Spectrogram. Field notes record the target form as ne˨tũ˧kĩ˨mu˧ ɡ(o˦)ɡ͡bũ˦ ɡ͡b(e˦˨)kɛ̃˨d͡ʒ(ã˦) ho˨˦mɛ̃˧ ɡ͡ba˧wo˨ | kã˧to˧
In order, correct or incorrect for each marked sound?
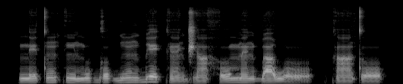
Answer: incorrect: o˧, correct, incorrect: ã˨

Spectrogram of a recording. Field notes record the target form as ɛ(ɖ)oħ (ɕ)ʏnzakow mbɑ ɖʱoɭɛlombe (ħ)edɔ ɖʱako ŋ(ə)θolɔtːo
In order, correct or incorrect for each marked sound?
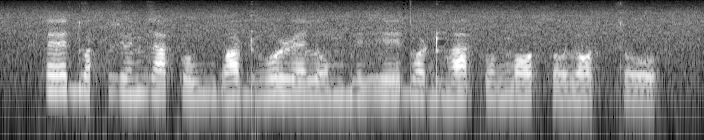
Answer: incorrect: d, incorrect: z, incorrect: ɣ, incorrect: ɔ

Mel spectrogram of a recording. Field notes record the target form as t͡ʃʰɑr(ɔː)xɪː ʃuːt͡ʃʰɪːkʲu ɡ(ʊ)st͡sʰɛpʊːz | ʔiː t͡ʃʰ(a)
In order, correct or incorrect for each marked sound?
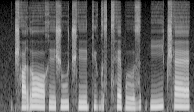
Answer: correct, correct, incorrect: æ

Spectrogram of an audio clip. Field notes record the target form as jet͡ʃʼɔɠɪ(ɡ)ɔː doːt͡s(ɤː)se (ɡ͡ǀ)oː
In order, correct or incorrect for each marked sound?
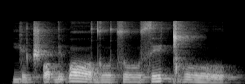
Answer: incorrect: ɓ, incorrect: oː, correct

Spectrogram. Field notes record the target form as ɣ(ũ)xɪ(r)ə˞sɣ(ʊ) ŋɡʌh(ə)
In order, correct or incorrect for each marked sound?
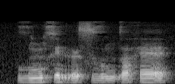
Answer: correct, correct, correct, incorrect: ɛ

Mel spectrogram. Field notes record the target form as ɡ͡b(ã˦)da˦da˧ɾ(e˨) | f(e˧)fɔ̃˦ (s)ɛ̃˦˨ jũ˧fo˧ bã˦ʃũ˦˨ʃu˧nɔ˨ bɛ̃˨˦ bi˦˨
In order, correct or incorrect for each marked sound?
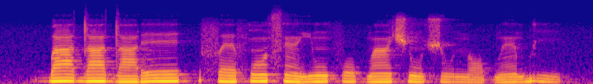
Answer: incorrect: a˦, incorrect: e˦, incorrect: ɛ˧, correct

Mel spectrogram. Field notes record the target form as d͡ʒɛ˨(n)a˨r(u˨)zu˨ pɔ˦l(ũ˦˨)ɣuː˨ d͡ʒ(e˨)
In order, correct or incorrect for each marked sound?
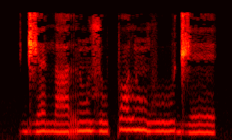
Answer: correct, incorrect: ũ˨, correct, correct

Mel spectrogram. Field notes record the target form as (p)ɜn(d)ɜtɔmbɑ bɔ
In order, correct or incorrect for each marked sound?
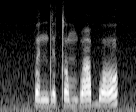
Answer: correct, correct

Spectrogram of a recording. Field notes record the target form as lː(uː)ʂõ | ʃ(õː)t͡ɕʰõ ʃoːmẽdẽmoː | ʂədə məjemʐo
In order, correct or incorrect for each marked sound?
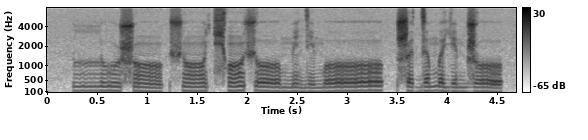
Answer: correct, correct

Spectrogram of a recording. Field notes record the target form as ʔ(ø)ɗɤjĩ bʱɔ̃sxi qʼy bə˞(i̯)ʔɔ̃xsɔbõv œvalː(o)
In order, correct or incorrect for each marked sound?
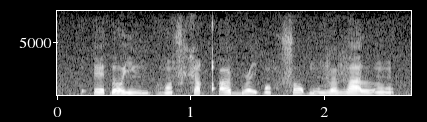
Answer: incorrect: e, correct, incorrect: õ

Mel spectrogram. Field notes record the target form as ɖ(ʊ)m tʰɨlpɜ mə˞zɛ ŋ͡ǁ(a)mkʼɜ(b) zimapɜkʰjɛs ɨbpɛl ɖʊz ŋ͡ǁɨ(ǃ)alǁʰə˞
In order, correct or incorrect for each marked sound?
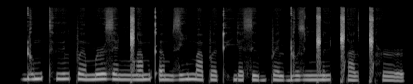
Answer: correct, correct, incorrect: m, incorrect: ǁ

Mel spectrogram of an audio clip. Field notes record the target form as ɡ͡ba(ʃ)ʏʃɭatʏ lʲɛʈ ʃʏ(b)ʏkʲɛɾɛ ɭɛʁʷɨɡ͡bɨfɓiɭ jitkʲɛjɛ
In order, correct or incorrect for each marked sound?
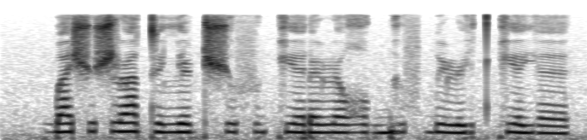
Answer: correct, incorrect: f

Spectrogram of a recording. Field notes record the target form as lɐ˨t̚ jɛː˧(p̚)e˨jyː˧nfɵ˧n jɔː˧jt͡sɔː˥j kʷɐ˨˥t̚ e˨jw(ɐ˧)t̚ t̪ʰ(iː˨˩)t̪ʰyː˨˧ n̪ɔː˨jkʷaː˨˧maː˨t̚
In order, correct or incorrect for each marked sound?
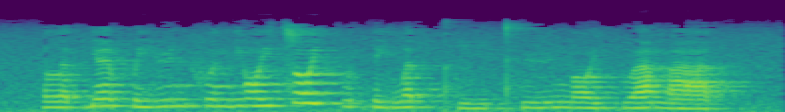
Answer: correct, correct, correct

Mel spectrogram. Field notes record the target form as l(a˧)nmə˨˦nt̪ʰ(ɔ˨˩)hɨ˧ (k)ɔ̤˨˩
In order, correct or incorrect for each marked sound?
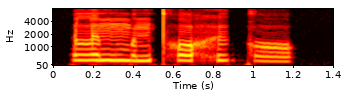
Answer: incorrect: ə˧, incorrect: ɔ˧, correct

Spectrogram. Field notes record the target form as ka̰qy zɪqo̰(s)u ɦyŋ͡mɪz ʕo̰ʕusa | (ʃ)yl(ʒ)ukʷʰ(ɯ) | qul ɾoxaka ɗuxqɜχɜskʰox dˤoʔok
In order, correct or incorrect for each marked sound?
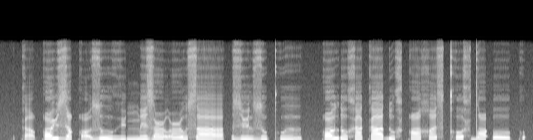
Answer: incorrect: z, incorrect: z, incorrect: z, correct

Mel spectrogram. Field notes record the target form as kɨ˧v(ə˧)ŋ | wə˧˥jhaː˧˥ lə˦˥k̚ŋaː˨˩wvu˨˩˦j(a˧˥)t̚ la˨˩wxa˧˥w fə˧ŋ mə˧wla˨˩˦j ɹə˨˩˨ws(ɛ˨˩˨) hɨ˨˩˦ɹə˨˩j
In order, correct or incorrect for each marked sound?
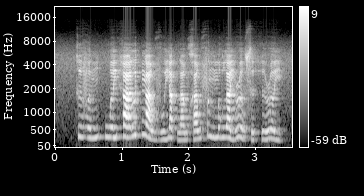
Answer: incorrect: ə˧˥, incorrect: a˨˩, incorrect: ɨ˨˩˨

